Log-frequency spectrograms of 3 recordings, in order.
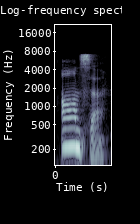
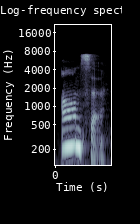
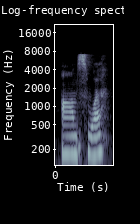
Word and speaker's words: answer: me nice and loud answer again answer and just one final note which is maybe the most important thing about this word that w is silent when we saw the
